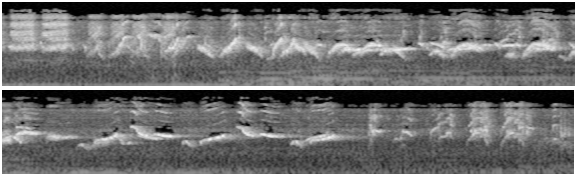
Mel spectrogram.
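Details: Chinese hwamei in a singing contest during the moulting season, pouring out a loud, rapid run of rich whistled and slurred notes rising and falling, easing to looser phrases toward the end.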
